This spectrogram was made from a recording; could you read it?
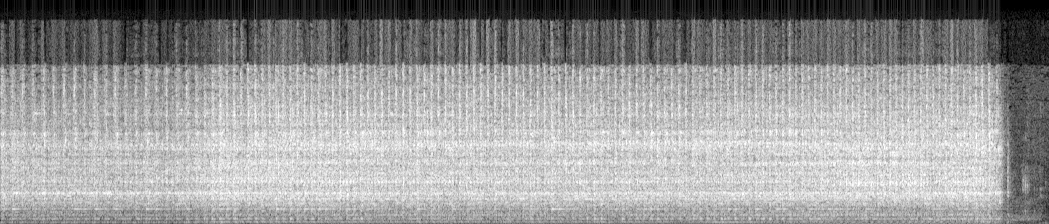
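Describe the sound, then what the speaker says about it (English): A sewing machine stitches a diamond log cabin quilt block along the bias, its close mechanical whirr running steadily for several seconds before cutting off. "And we're sewing on the bias"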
